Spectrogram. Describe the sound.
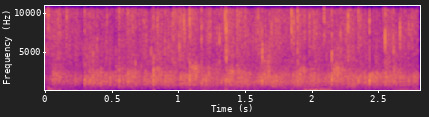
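An audience applauds to welcome a pastor and his wife at a morning church gathering, with steady, dense clapping throughout.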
